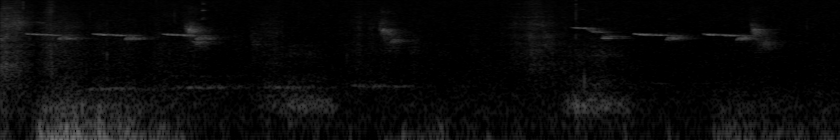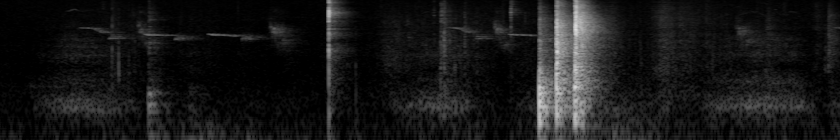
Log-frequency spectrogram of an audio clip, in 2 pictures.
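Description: A small bird chirping in short runs of about three high chirps, repeated several times, over soft handling sounds, with one louder harsh burst about ten seconds in.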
